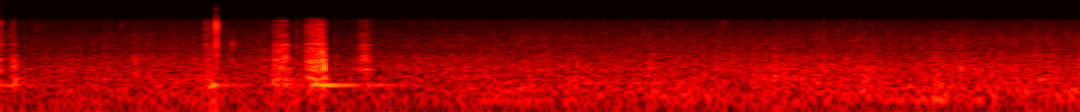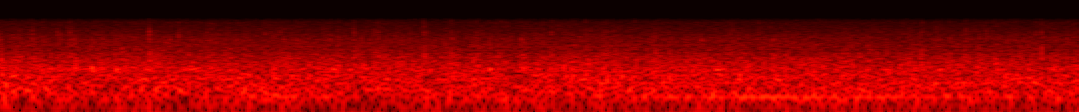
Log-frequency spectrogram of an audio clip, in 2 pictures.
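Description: Steady rain falling, an even hiss with no thunder heard. A couple of short, sharp sounds about a second and a half in stand out above it.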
